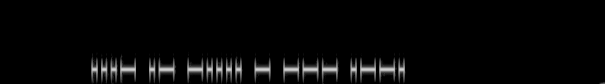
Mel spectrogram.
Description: Morse code, heard as a keyed tone, about 25 wpm, 700 Hz. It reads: VA6TOP
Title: DXCC-100 Call Signs - 6 Characters - 25wpm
